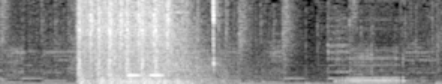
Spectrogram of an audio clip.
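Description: Rapid automatic gunfire in Counter-Strike: Global Offensive, a loud close burst of shots lasting about a second, followed by quieter game sounds and a distant tone.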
